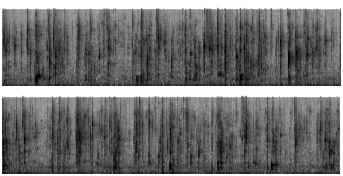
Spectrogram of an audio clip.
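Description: A plastic spray bottle with water inside is shaken steadily, and the liquid sloshes back and forth in a dense run of quick, bright splashes with very little low end. The short wet bursts come close together with almost no ring.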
